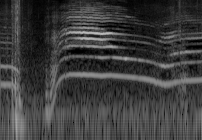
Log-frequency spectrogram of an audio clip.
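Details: Angry cat giving a single sustained yowl that sweeps sharply upward, holds a harsh, rich wail, then sags lower and lifts slightly at the end, after a brief noisy spit at the start.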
